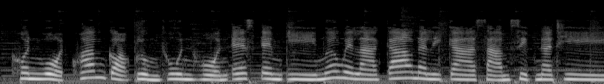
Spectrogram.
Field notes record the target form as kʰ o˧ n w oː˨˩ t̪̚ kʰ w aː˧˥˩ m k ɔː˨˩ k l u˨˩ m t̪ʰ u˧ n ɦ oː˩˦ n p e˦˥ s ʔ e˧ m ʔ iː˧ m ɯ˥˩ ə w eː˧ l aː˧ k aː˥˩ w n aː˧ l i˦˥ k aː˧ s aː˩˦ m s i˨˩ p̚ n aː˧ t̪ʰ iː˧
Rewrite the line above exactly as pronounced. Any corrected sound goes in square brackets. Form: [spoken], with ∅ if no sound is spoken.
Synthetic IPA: kʰ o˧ n w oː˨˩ t̪̚ kʰ w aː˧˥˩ m k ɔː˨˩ k l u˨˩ m t̪ʰ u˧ n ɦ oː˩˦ n [ʔ] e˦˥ s ʔ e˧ m ʔ iː˧ m ɯ˥˩ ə w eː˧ l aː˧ k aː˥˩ w n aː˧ l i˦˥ k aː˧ s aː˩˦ m s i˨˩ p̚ n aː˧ t̪ʰ iː˧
